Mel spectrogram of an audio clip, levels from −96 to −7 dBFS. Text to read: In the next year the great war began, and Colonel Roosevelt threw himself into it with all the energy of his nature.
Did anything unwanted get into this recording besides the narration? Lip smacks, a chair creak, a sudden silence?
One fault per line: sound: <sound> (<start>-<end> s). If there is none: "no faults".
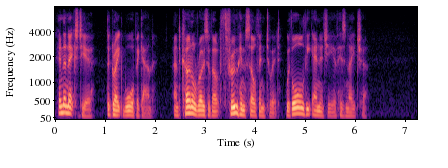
no faults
